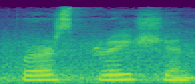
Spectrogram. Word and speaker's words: perspiration: The exercise causes perspiration and a speeded up heartbeat. Okay, basically perspiration is written as P-E-R-S, perspiration, but when you have to pronounce it P-U-R, perspiration ran down his forehead.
